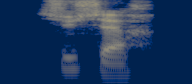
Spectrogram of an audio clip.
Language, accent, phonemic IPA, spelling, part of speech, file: French, France, /sy.sœʁ/, suceur, adjective / noun, LL-Q150 (fra)-suceur.wav
- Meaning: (adjective) sucking; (noun) 1. any insect that ingests food with a proboscis 2. flatterer, sycophant 3. fellator or cunnilinguist 4. male homosexual 5. vampire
